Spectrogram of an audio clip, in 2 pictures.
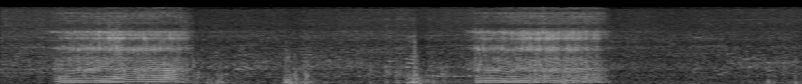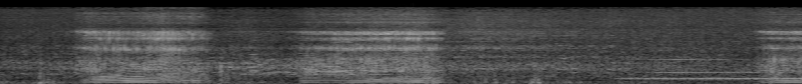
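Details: Loud, rattling, voiced heavy snoring repeating every few seconds during a morning train journey in India, heard over rumbling train noise.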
